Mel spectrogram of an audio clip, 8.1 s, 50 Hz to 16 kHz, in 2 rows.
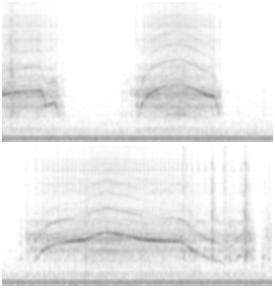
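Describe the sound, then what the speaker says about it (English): A sewing machine runs a wrap dress side seam in steady bursts, whirring in three stretches separated by short pauses, close and clear over a constant low hum, with no talking. "So now I'm going to sew this side seam at a 1/2 inch seam allowance"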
